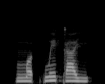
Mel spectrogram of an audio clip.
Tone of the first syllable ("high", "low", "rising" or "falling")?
low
